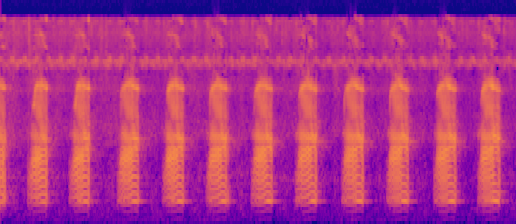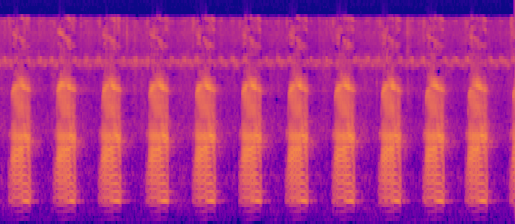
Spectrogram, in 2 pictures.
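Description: Australian green tree frog (Litoria caerulea) calling: a loud croak repeated at a steady beat, a little over two calls a second.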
